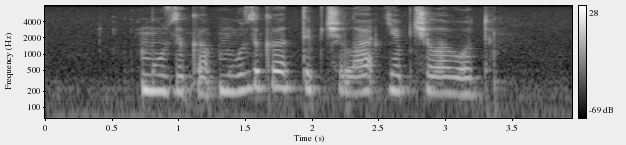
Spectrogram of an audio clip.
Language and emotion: Russian, neutral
